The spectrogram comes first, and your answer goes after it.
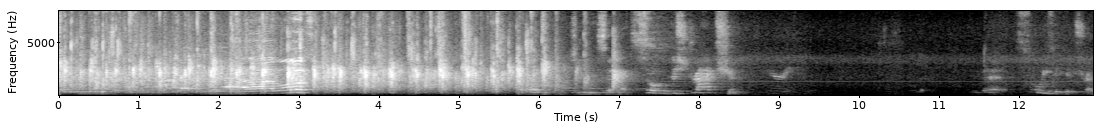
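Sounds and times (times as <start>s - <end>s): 
crowd clapping hands: 0.0s - 7.2s
speech: 6.8s - 8.6s.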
